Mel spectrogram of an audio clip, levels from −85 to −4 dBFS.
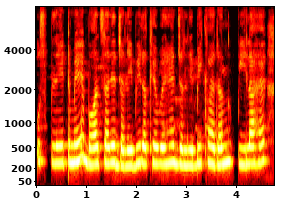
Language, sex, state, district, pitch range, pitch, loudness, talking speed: Hindi, female, Jharkhand, Deoghar, 250-270 Hz, 260 Hz, -13 LUFS, 175 wpm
